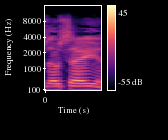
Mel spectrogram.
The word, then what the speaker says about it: Osei: You everybody knows my name's Osei, and you know from the beginning, a lot of people couldn't say my name correctly. You'd be Osei, you know, things like that, and I just kind of let it roll.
